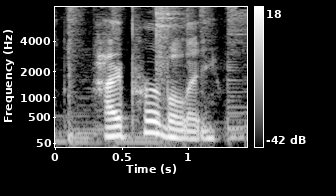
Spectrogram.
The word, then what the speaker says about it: hyperbole: hyperventilate or hypertension instead the stress falls on the second syllable per hyperbole also you'll notice that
